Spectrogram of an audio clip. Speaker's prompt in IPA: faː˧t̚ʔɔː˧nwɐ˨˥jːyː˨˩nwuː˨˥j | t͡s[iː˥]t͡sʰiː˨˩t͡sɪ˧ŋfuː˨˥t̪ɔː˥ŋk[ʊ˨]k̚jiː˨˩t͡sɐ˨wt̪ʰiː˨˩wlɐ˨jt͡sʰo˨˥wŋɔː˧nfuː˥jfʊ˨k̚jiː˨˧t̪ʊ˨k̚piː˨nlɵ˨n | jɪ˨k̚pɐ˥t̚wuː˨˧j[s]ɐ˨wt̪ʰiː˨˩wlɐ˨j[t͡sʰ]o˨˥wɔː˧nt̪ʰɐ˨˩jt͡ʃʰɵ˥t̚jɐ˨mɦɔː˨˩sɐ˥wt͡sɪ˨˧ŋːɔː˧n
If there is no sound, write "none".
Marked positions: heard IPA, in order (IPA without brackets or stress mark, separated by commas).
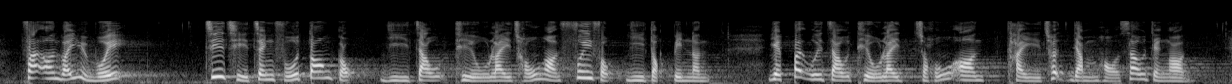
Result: iː˥, ʊ˨, t͡s, t͡s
